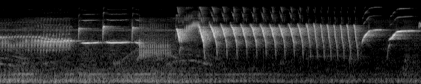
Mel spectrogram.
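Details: Canary training song: a wavering whistled note and short flat tones, then a loud rapid series of sweeping pulsed notes for about two seconds, finishing with two rising whistles.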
